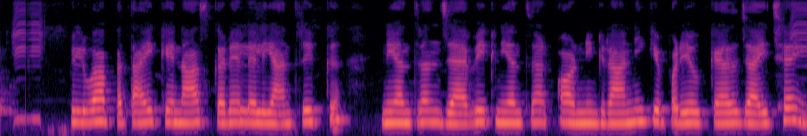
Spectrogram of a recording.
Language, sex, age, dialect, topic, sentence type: Magahi, female, 25-30, Western, agriculture, statement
